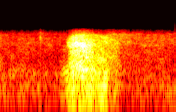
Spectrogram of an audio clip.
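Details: A single short, sharp bark from a dog, in a recording comparing a Bloodhound and a German Shepherd, rising out of a quiet room.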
